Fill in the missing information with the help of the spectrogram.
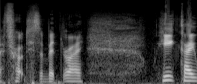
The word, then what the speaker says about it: hikay: We call it hikay.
